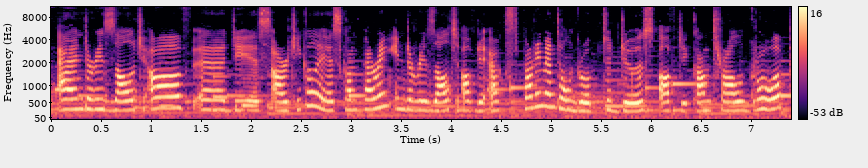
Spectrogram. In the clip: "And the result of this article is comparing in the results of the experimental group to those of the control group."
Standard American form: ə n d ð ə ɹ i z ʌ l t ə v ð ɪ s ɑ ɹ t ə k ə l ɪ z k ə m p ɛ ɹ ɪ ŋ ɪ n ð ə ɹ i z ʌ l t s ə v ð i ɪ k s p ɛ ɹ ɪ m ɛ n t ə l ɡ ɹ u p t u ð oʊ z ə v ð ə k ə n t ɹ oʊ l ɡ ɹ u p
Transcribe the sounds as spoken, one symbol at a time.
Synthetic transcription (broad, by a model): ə n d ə ɹ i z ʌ l t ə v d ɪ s ɑ ɹ t ə k ə l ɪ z k ə m p ɛ ɹ ɪ ŋ ɪ n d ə ɹ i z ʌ l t ə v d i ɪ k s p ɛ ɹ ɪ m ɛ n t ə l ɡ ɹ u p t u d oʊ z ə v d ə k ə n t ɹ oʊ l ɡ ɹ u p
